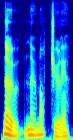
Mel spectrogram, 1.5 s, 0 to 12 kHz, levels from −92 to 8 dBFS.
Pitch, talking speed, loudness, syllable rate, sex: 120 Hz, 125 wpm, -21 LUFS, 3.3 syllables/s, male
